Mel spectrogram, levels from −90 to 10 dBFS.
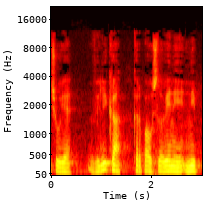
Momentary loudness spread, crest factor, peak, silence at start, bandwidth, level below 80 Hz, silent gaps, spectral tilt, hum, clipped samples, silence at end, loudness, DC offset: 11 LU; 16 dB; 0 dBFS; 0 s; 12 kHz; -46 dBFS; none; -6.5 dB/octave; none; under 0.1%; 0 s; -16 LUFS; under 0.1%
